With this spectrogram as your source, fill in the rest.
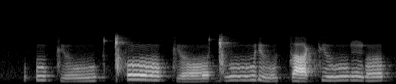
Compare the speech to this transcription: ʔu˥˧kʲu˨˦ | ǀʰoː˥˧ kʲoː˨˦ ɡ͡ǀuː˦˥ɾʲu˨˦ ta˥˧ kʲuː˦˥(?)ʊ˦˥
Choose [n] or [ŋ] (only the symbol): ŋ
